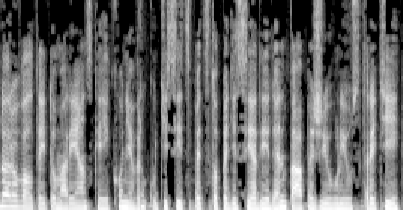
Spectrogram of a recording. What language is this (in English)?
Slovak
